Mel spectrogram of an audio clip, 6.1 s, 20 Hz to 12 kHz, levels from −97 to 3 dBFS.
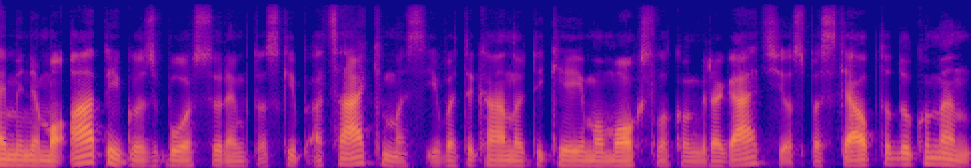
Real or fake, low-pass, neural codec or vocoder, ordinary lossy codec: fake; 10.8 kHz; codec, 24 kHz, 1.2 kbps, DualCodec; AAC, 64 kbps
